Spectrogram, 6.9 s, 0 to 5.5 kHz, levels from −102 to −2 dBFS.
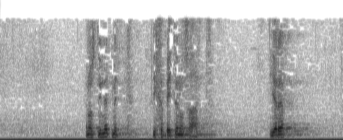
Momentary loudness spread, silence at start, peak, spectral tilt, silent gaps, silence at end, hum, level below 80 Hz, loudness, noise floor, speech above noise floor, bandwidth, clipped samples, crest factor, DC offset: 21 LU; 0 s; -6 dBFS; -8.5 dB/octave; none; 0 s; none; -46 dBFS; -23 LUFS; -50 dBFS; 27 dB; 5 kHz; under 0.1%; 20 dB; 6%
